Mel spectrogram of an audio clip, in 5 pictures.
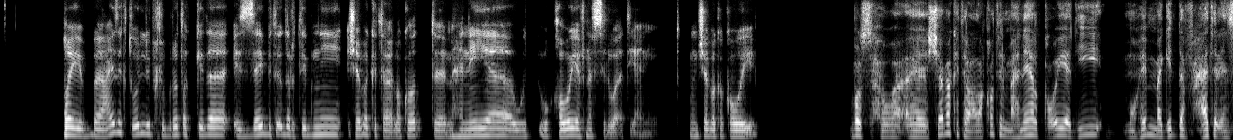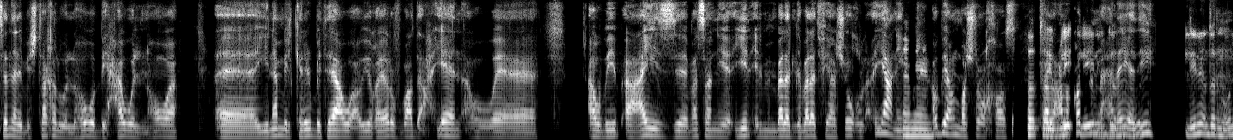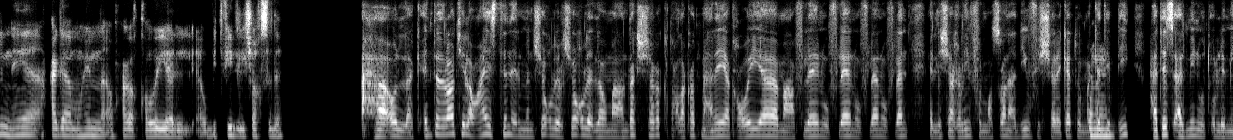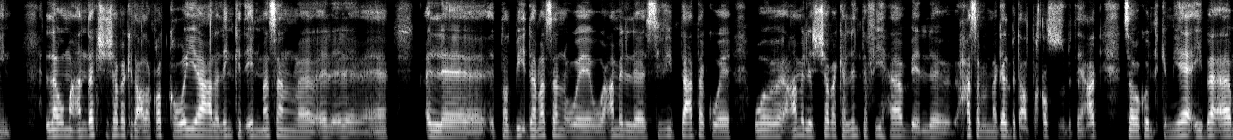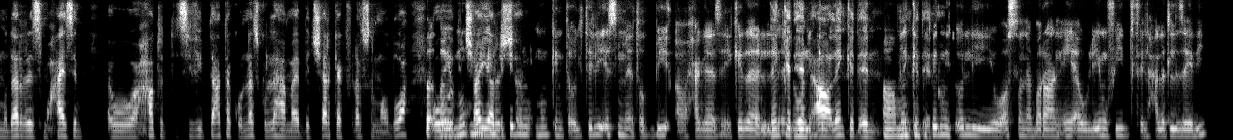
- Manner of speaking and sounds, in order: in English: "الcareer"; tapping; in English: "الCV"; in English: "الCV"; in English: "وبتشيَّر"
- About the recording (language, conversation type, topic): Arabic, podcast, ازاي تبني شبكة علاقات مهنية قوية؟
